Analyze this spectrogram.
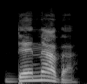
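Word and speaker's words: de nada: graas and lastly your welcome is said as denada great it's now time for our culture leap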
